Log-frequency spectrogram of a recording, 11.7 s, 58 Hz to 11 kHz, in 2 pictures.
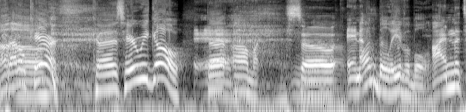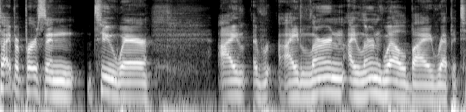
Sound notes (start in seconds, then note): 2.4 groan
